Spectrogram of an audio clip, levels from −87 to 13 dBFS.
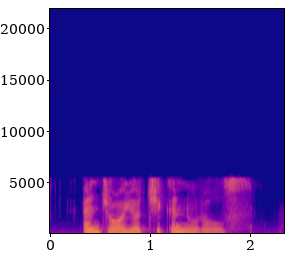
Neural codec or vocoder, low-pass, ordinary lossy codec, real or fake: none; 5.4 kHz; MP3, 32 kbps; real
